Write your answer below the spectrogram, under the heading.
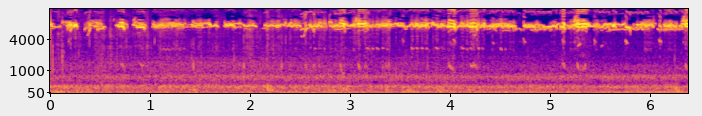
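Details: Growing Varied tit chicks, full of appetite, feeding on large insects; an unbroken chorus of piercing high-pitched squeals runs throughout, rising and falling in rapid uneven pulses.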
